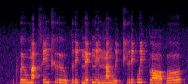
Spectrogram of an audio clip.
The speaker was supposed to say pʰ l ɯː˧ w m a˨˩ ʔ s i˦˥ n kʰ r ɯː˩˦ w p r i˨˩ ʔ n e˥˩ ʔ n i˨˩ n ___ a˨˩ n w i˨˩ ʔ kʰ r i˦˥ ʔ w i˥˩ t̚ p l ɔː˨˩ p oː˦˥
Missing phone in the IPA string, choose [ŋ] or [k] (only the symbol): ŋ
